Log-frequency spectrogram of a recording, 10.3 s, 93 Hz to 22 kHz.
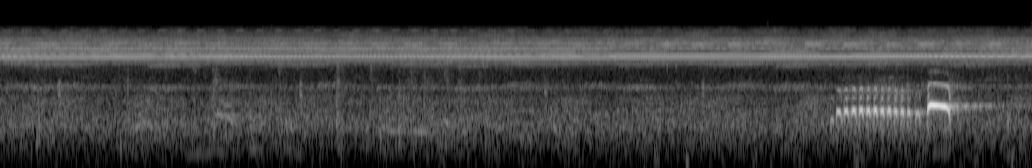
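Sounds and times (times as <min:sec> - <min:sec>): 
continuous high insect hum in South America: 0:00.0 - 0:10.3
tropical screech-owl giving a trill of hooting pulses in South America: 0:08.3 - 0:09.9.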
